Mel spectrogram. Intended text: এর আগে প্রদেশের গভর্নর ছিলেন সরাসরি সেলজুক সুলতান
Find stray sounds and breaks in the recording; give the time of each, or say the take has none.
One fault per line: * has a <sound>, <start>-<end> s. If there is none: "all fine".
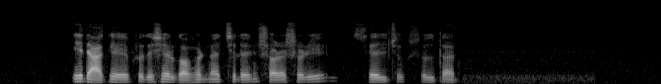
all fine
